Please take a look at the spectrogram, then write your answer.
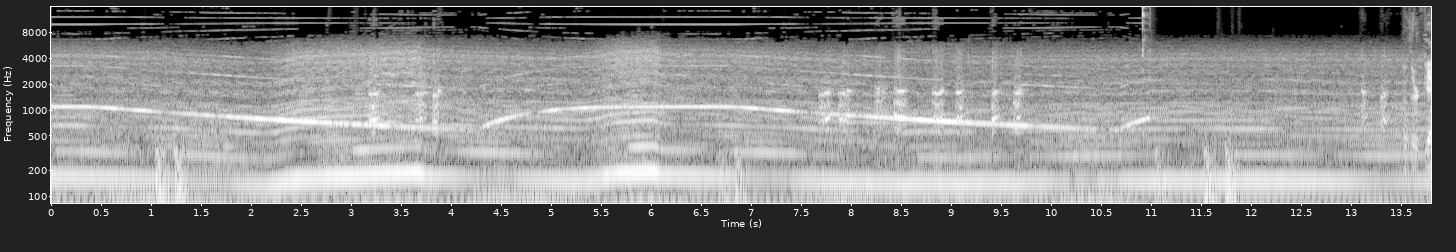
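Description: Car engines from traffic in the early-access police game Flashing Lights hum and rev steadily, with pitch sweeping up and down as vehicles accelerate and pass close by, continuous throughout with no talking.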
